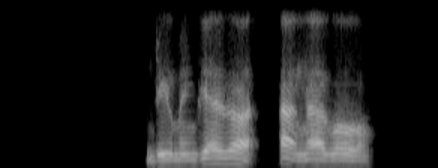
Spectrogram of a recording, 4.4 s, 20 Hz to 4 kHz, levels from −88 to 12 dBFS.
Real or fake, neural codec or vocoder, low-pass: fake; codec, 16 kHz, 4 kbps, FunCodec, trained on LibriTTS, 50 frames a second; 3.6 kHz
